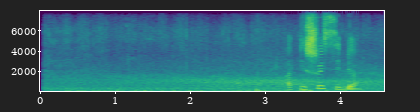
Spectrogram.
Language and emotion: Russian, neutral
